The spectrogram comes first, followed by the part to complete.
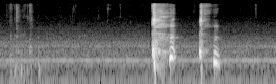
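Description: A woman coughing: one hard cough about two seconds in, then two shorter ones, set off by the sting of the guajillo chile fumes.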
